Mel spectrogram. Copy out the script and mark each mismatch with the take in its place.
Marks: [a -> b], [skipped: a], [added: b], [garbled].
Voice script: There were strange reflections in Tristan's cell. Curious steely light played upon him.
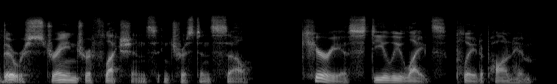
There were strange reflections in Tristan's cell. Curious steely [light -> lights] played upon him.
